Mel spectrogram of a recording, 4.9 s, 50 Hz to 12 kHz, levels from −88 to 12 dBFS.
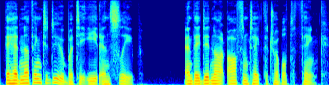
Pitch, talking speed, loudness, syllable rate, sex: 110 Hz, 245 wpm, -21 LUFS, 5.6 syllables/s, male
